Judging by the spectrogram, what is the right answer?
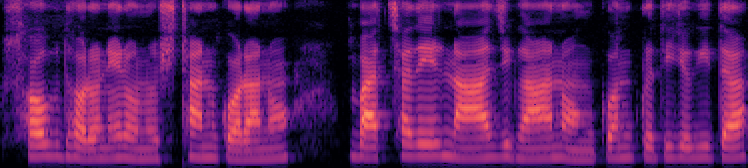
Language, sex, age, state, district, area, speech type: Bengali, female, 30-45, West Bengal, Purba Medinipur, rural, spontaneous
